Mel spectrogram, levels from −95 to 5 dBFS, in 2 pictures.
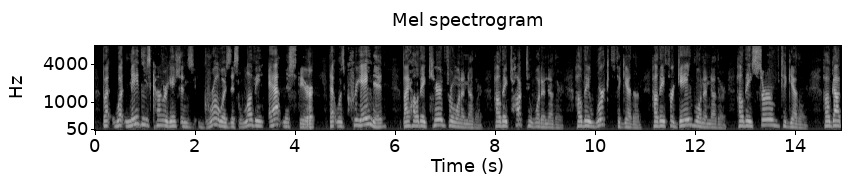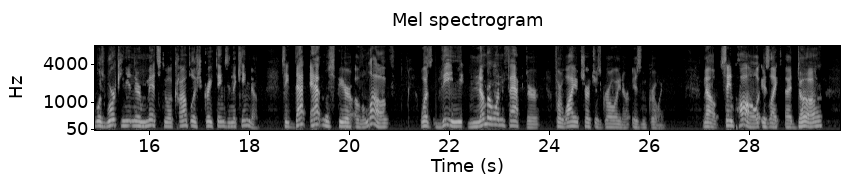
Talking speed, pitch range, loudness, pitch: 160 wpm, 130-170 Hz, -33 LUFS, 155 Hz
